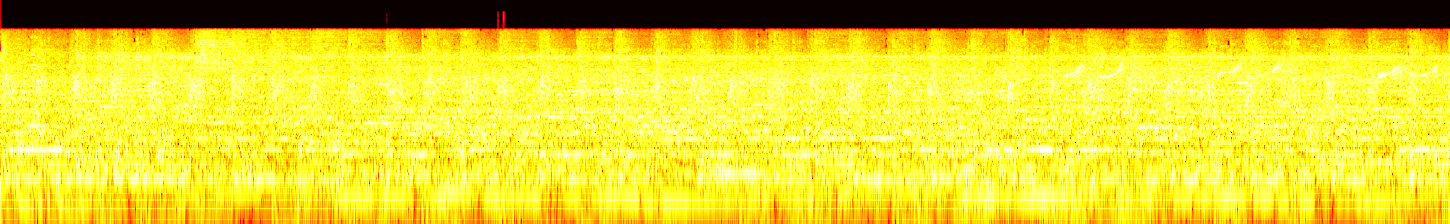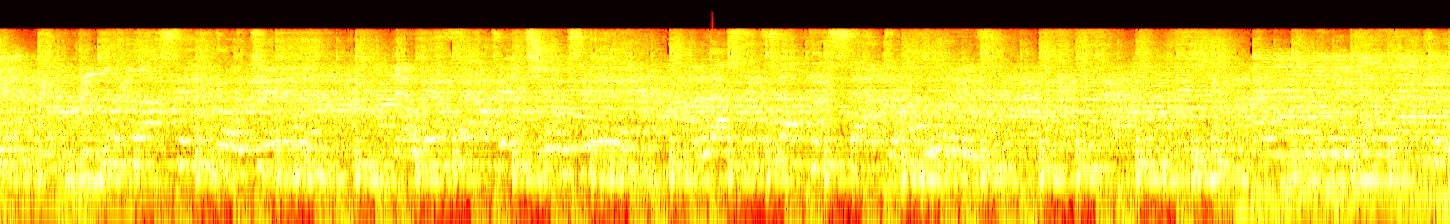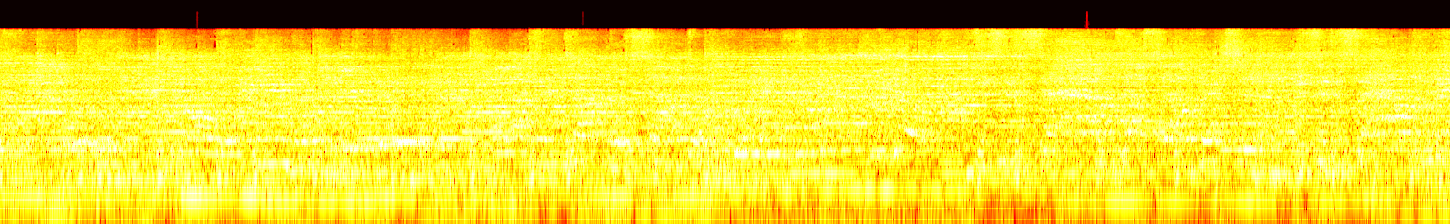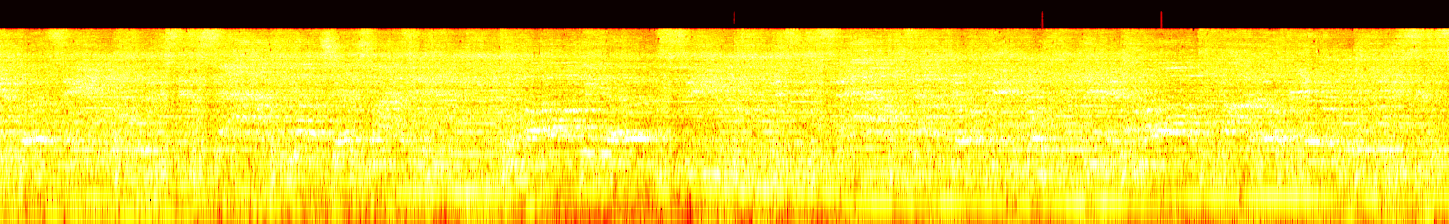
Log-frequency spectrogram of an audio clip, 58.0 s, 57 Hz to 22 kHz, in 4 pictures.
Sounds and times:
Music: 0:00.0 - 0:57.9.

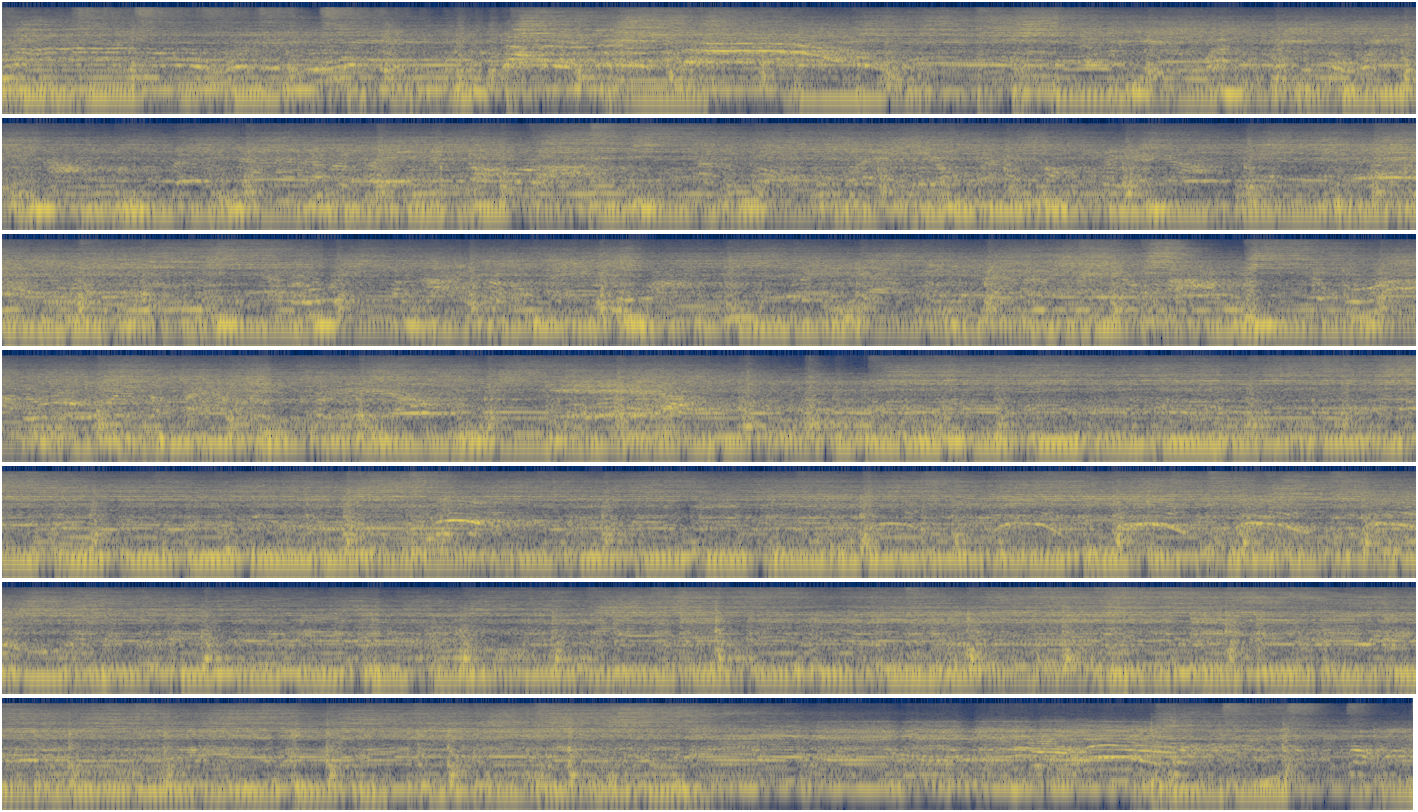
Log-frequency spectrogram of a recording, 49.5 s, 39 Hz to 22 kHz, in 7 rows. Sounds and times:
Bass drum: 0:00.0 - 0:46.2
Bass guitar: 0:00.0 - 0:49.4
Drum kit: 0:00.0 - 0:49.4
Electric guitar: 0:00.0 - 0:49.4.

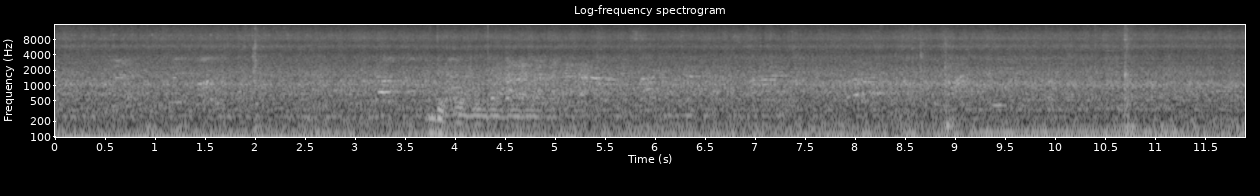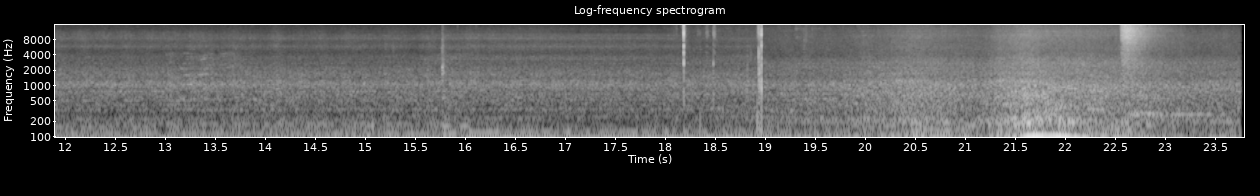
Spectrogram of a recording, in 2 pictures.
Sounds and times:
Vehicle: 0:00.0 - 0:23.7
Accelerating, revving, vroom: 0:19.8 - 0:23.7.

